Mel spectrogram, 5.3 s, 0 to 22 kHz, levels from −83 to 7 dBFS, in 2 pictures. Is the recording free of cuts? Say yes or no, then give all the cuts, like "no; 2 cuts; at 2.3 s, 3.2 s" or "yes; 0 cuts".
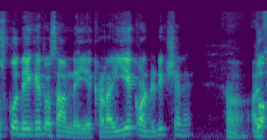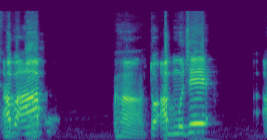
yes; 0 cuts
